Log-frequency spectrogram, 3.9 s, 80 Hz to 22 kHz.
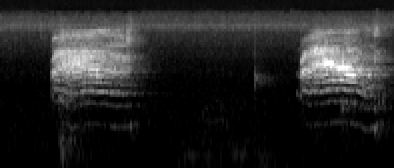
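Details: A 10-month-old female British Shorthair cat (Felis catus) in heat gives two long, drawn-out, wavering meows, calling for a tom.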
